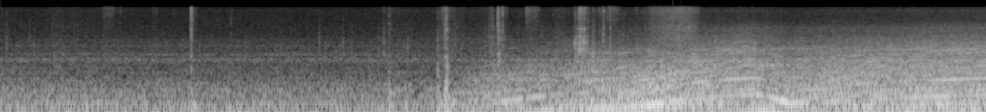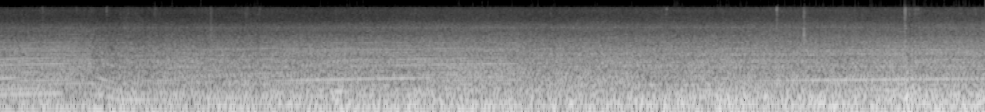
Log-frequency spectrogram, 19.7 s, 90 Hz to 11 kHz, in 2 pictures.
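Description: Audi 2.0-litre turbocharged four-cylinder engine heard from inside the car, at first running quietly with a few clicks, then accelerating hard from a standstill about five seconds in. It grows louder, and its note climbs, drops back at each upshift and climbs again as it goes up through the gears.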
